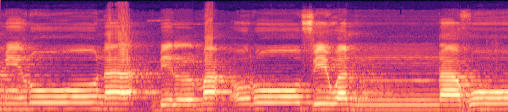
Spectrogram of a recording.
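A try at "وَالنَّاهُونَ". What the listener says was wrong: Wanna panjang 1 alif. Kepanjangan 2 harokat.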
